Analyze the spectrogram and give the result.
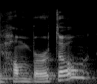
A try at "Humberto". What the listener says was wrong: Umberto. I believe we do not pronounce the H.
